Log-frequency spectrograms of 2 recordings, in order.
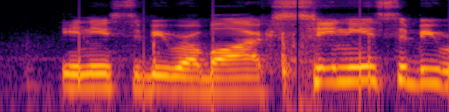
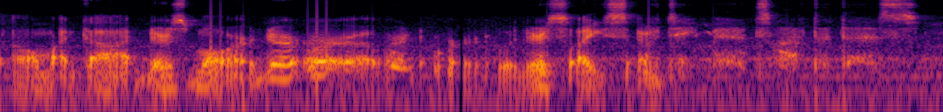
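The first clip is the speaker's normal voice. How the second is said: whispered dismay; 6 semitones higher, 9 dB quieter than usual. Real, not acted. Dismay at video length.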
